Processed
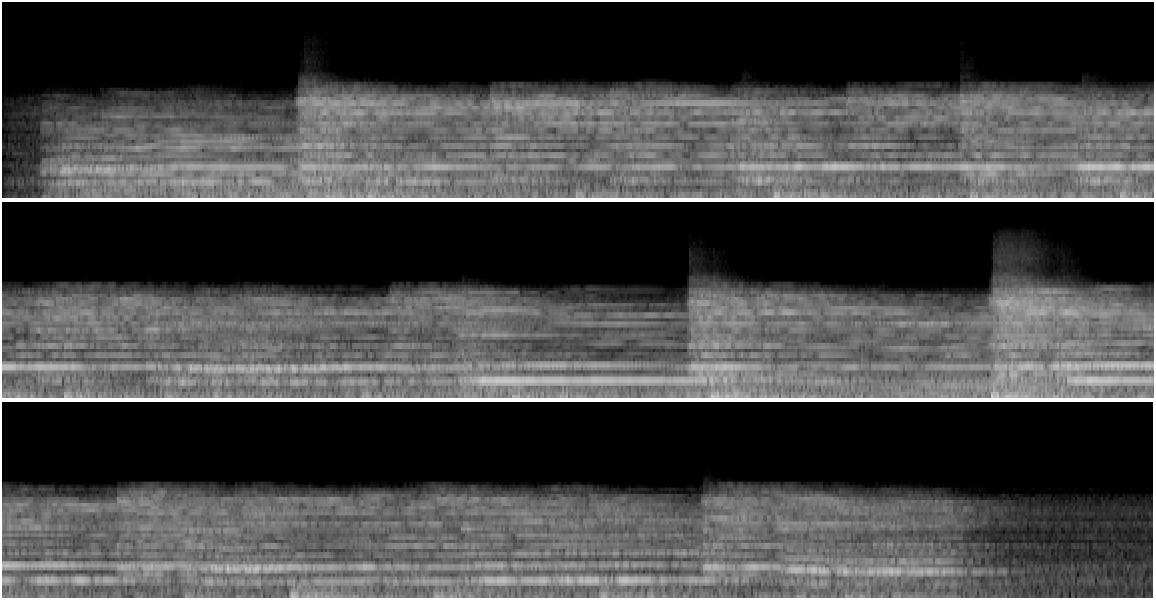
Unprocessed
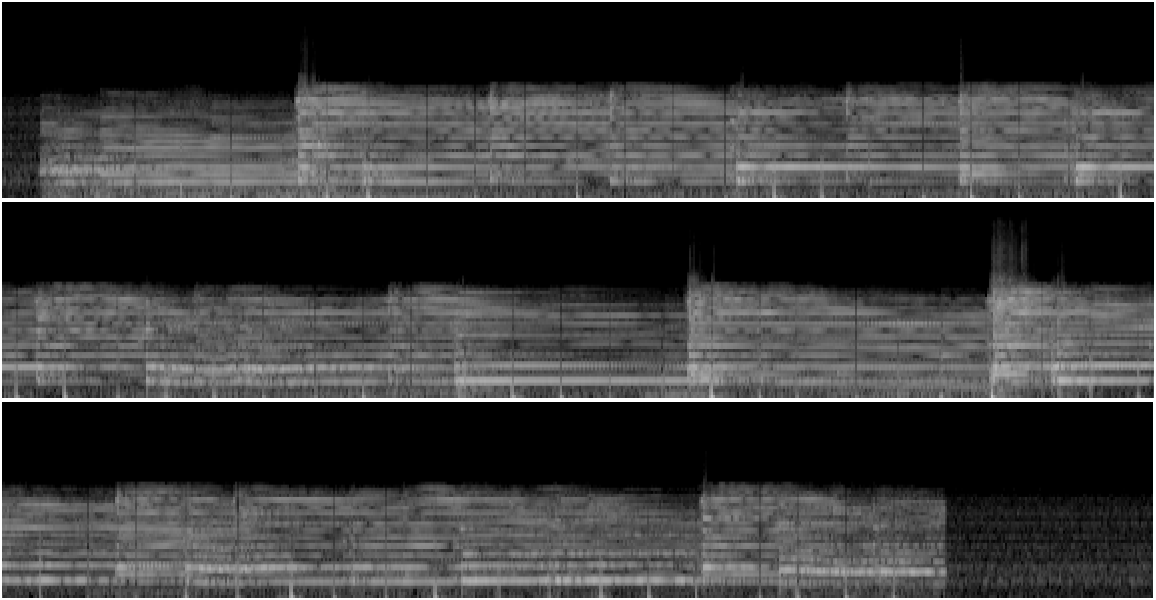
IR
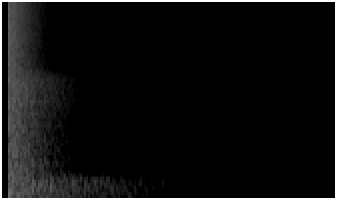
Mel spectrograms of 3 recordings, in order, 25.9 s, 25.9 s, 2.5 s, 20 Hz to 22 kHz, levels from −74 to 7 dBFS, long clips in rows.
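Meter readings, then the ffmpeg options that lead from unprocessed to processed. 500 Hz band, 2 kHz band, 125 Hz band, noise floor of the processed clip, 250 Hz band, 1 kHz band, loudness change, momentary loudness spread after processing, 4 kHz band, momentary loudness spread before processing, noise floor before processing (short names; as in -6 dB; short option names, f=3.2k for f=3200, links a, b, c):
+6.5 dB, +5.5 dB, +10.5 dB, -41 dBFS, +7.0 dB, +4.0 dB, +6.0 dB, 7 LU, +5.5 dB, 7 LU, -50 dBFS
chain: -filter_complex "[1:a]atrim=start_sample=2205,asetrate=26460,aresample=44100[a];[0:a][a]afir=irnorm=-1:irlink=0,volume=-7dB"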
